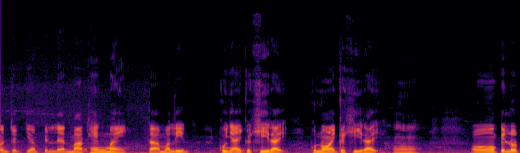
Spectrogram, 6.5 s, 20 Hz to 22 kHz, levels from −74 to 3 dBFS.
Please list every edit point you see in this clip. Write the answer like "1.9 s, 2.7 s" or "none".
1.7 s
